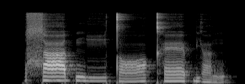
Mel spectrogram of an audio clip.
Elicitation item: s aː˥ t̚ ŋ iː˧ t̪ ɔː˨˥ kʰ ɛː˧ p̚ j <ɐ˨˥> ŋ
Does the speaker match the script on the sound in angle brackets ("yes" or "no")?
no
